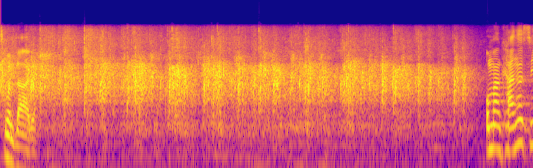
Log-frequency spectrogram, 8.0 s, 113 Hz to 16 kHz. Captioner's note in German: Beifall bei dem BÜNDNIS 90/ DIE GRÜNEN und der CDU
